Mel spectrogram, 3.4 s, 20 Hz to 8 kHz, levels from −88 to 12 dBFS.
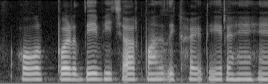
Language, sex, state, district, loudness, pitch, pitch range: Hindi, female, Jharkhand, Ranchi, -19 LUFS, 200 Hz, 200-205 Hz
